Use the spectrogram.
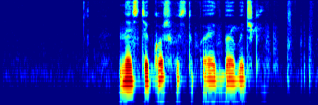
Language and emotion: Russian, neutral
